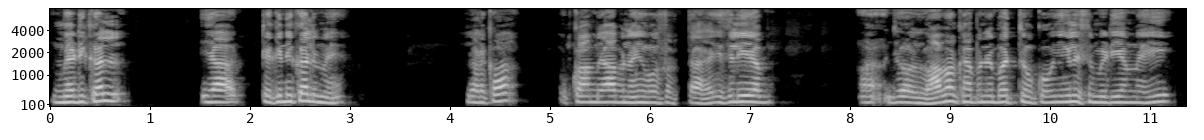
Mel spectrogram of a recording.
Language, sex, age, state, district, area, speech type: Hindi, male, 60+, Uttar Pradesh, Azamgarh, urban, spontaneous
